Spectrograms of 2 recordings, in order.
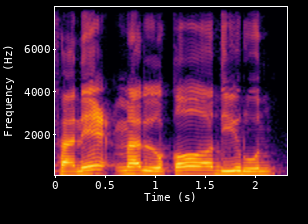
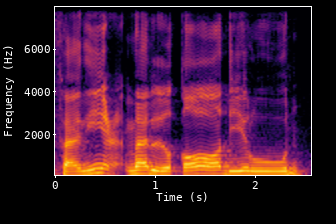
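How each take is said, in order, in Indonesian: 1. Vokal setelah n terdengar seperti 'e'. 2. Vokal setelah n terdengar seperti 'i'.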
